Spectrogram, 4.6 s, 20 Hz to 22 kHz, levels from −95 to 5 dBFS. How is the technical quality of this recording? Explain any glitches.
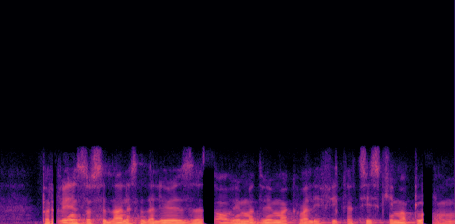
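The recording is clear wideband speech with three brief glitches from lost AMR speech frames. The wideband quality points to AMR-WB at around 12.65 kbit/s.

Lost AMR speech frames occur at 0.53 to 0.64 s (just before "se danes nadaljuje z", about 40 ms lost, which fits two frames), at 2.03 to 2.27 s (right after "se danes nadaljuje z", about 120 ms), and at 4.24 to 4.46 s (about 100 ms). When a frame is corrupted, the decoder carries the last good pitch and vocal tract settings forward while lowering the gain. The longer two drop to near silence within two frames, and the voice returns rough for a moment. Unlike a hard dropout, there is no abrupt cut or click.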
